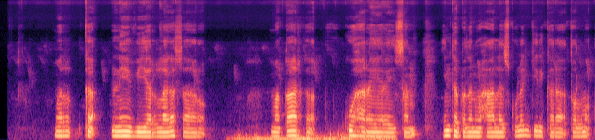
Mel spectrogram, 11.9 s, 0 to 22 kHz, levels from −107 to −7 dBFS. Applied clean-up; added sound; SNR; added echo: none; Thunder / Wind; 7 dB; none.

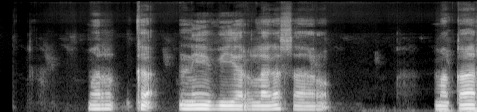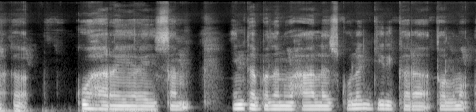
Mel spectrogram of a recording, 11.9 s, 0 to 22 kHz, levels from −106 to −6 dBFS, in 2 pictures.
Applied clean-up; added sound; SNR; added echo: neural mask model RNNoise.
